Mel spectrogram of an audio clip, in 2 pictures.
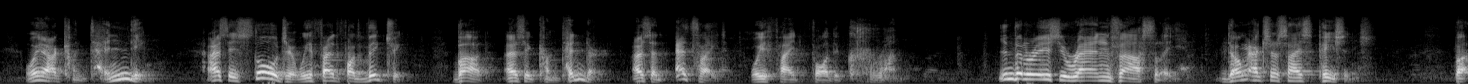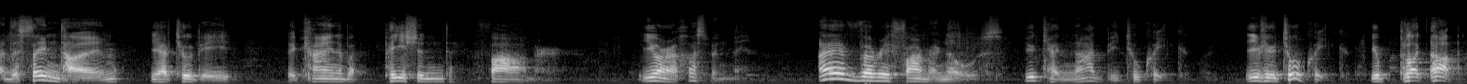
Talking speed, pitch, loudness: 135 wpm, 170 Hz, -17 LUFS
